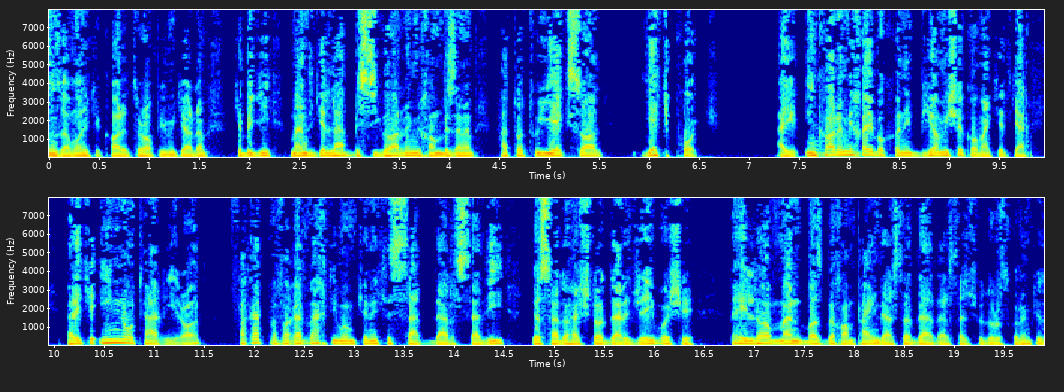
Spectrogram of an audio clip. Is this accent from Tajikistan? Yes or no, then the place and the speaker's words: no; Iran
